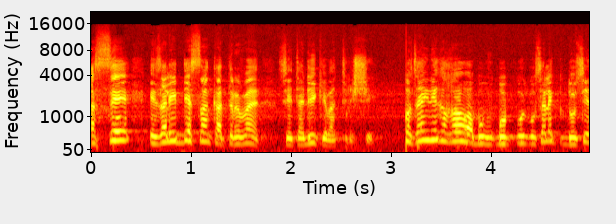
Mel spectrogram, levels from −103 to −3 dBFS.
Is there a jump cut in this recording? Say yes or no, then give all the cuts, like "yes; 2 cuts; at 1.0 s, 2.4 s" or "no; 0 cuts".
yes; 1 cut; at 3.1 s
